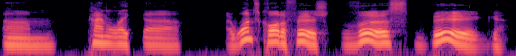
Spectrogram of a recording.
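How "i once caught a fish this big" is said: loud, slow bragging fish tale; boastful fisherman. Acted.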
